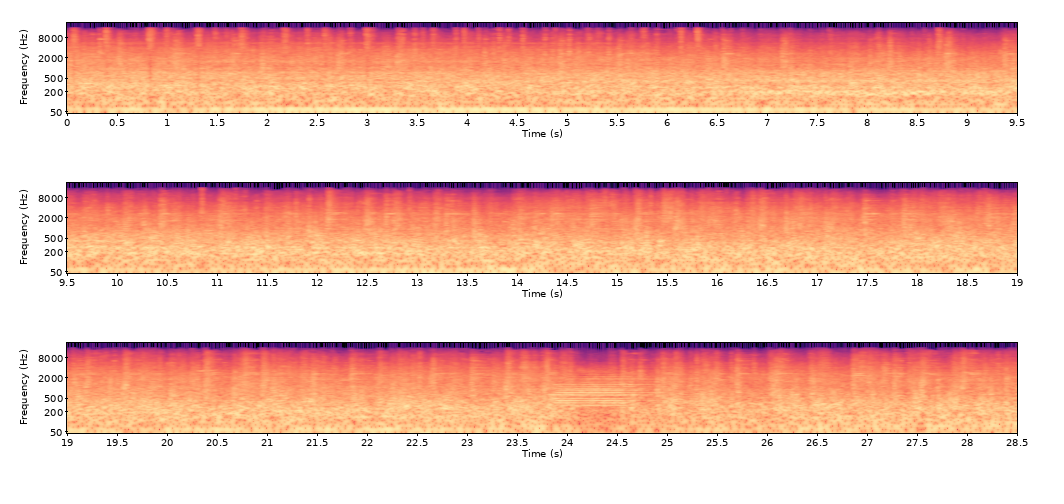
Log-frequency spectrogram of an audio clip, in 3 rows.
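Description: Freight train passing close: the trailing diesel locomotives rumble by, then the freight cars' wheels clack and rattle over the rail joints. About 24 seconds in, a train horn sounds for about a second and a half.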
